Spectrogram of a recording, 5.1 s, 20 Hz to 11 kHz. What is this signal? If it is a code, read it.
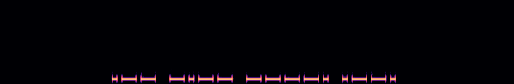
Morse code, heard as a keyed tone, about 25 wpm, 700 Hz. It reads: WY9P
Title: USA Call Signs - 4 Characters - 25wpm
